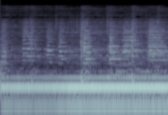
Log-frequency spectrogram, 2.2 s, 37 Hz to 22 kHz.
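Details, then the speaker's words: Curbside-found Technics SL-B2 turntable plugged into a tuner on phono: a steady low hum sits under the music and never changes with it. The owner suspects the record player needs grounding. "there is some music coming up so the hum sure doesn't sound good but uh it could be that i need to ground the record player"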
